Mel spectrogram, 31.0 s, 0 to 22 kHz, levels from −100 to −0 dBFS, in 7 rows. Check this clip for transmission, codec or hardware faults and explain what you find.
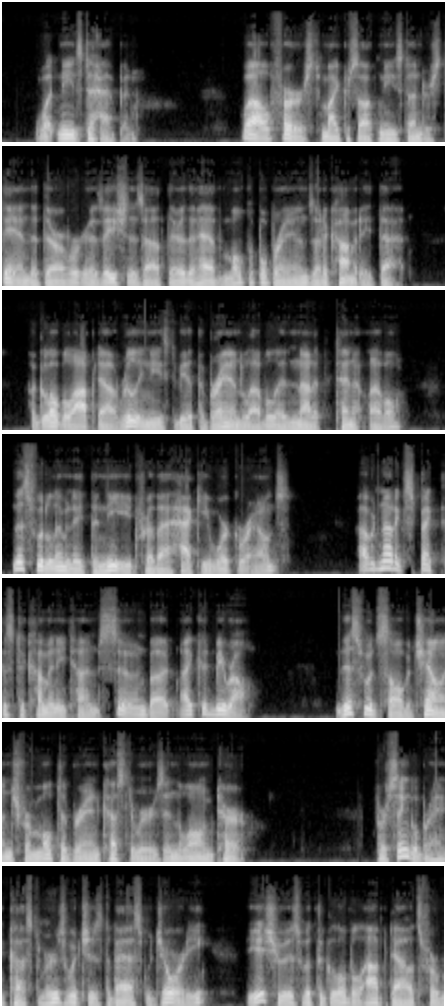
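One transmission fault is present in the speech. From 23.59 to 23.64 s there is a short stall from a late packet: the jitter buffer ran dry, and about 26 ms was filled by holding the last sound. Nothing is lost, but playback resumes 26 ms later, heard as a slightly stretched moment with a faint buzz or dip.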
